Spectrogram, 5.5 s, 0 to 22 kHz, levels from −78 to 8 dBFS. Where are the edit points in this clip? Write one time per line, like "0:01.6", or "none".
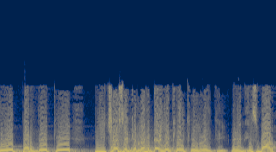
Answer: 0:04.6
